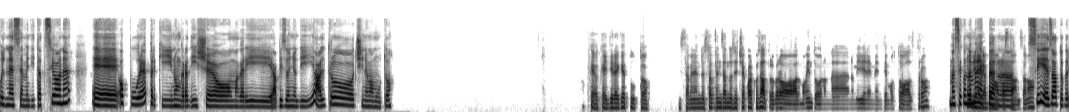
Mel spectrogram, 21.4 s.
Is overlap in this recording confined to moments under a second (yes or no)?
no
